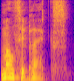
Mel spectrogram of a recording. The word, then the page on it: multiplex: British English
